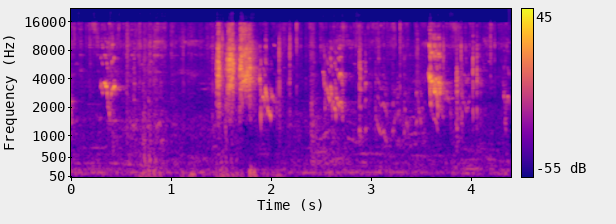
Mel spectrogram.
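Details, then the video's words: Budgerigars eating their favourite food: bursts of harsh chirping and squawks with soft fluttering and rustling underneath, a loud cluster of notes around one and a half seconds. "Budgies Enjoy Their Favorite Food"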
